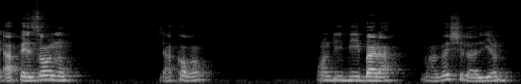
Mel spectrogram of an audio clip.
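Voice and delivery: usual speaking voice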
